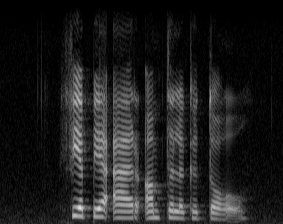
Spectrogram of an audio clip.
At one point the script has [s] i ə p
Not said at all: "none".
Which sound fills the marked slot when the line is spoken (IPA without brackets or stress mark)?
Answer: f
